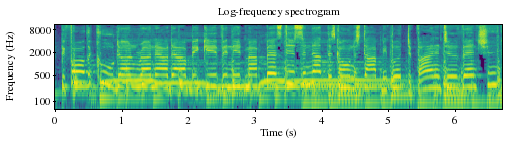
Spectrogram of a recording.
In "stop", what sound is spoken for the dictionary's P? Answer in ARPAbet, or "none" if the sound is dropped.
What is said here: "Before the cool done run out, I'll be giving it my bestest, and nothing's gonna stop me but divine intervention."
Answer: P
